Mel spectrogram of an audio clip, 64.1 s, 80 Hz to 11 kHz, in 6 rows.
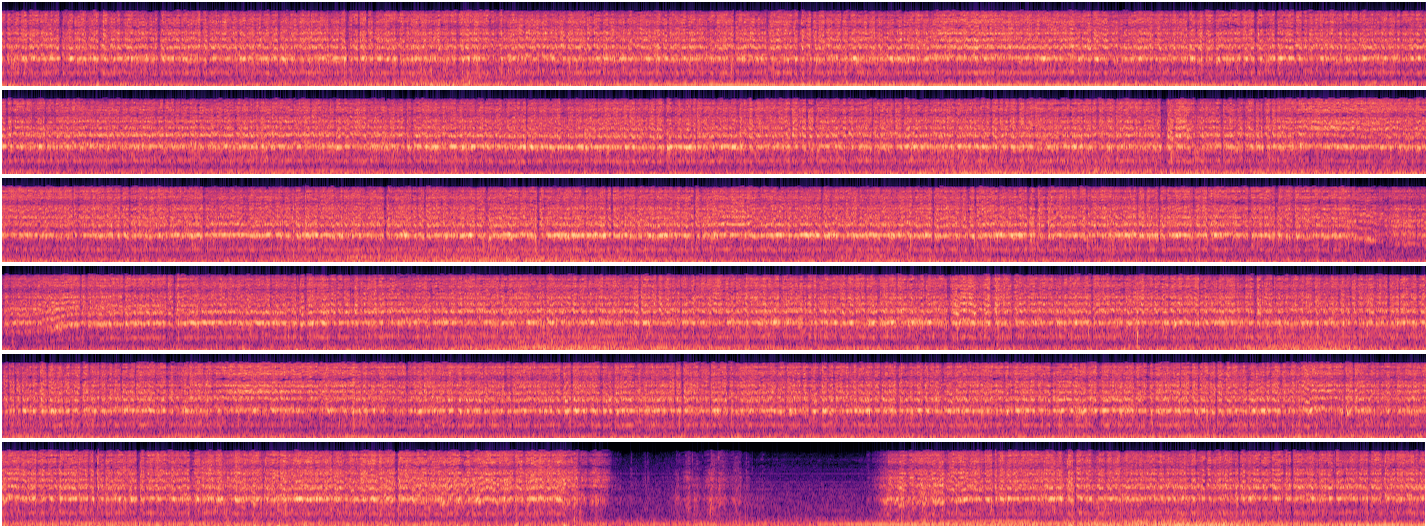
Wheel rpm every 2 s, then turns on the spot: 170, 160, 160, 160, 160, 160, 160, 160, 160, 160, 150, 150, 150, 150, 150, 140, 130, 160, 160, 160, 160, 160, 160, 160, 160, 160, 160, 160, 150, 20, 120, 160.
58-60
